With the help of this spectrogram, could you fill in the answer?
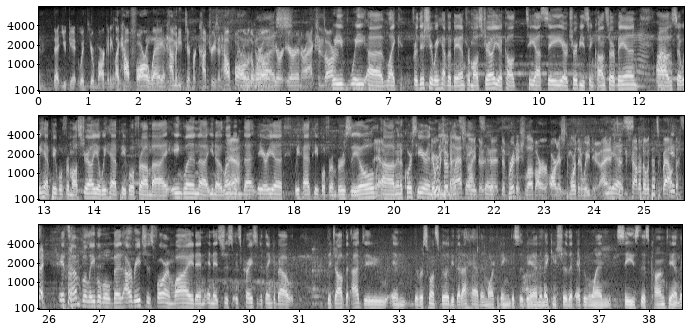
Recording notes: Today we’re On The Road live from the 25th Annual Tupelo Elvis Festival at Cadence Bank Arena in Downtown Tupelo!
